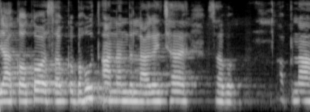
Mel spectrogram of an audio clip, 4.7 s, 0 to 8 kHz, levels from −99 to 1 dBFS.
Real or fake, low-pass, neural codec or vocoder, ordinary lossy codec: real; none; none; none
